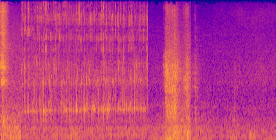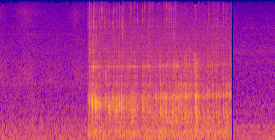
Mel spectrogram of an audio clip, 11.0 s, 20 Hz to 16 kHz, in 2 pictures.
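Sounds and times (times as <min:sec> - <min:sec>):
liquid pouring into a cup: 0:00.4 - 0:03.0, 0:07.3 - 0:10.2.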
